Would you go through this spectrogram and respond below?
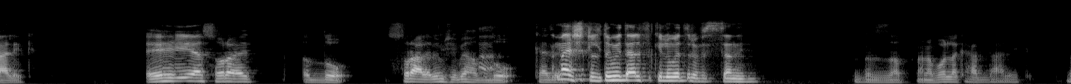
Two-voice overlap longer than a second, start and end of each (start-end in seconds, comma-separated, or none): none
